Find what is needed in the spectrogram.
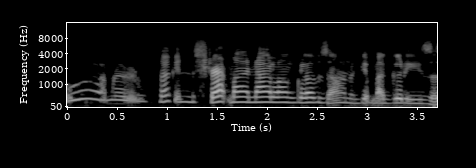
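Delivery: high-pitched gleeful squeal of a voice; giddy anticipation. Acted. Researcher imagining himself grabbing his goodies, giddy high voice. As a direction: act out giddy glee, way up high.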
